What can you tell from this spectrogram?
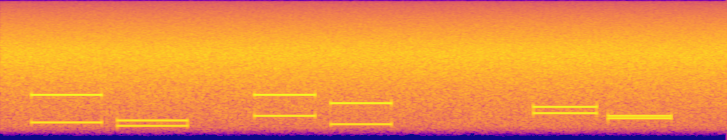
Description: Aircraft SELCAL, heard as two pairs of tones, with radio hiss and a squelch burst at the end. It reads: DP-BE GP-CL HK-FG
